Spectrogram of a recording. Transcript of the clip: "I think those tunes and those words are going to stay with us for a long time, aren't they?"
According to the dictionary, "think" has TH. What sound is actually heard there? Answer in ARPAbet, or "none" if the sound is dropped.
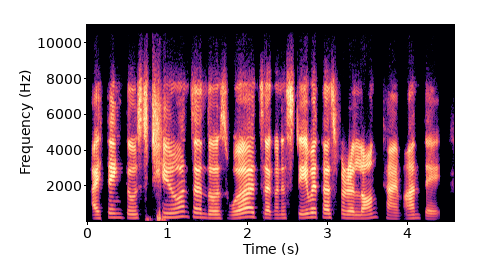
T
